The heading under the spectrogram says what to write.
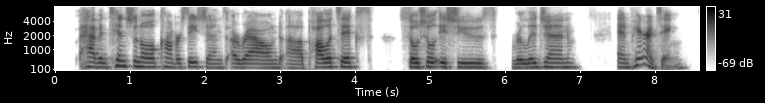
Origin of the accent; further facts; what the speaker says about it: the South, United States; I'm a white woman. I grew up in the South. I'm a Christian. I'm a mom.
